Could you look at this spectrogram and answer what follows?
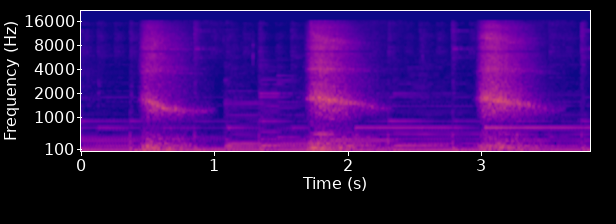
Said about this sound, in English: … calmed her breathing by breathing 3 deep breaths, which helped her feel a lot better.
